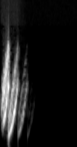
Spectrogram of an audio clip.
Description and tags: Beep / "ploop" created in Logic Pro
